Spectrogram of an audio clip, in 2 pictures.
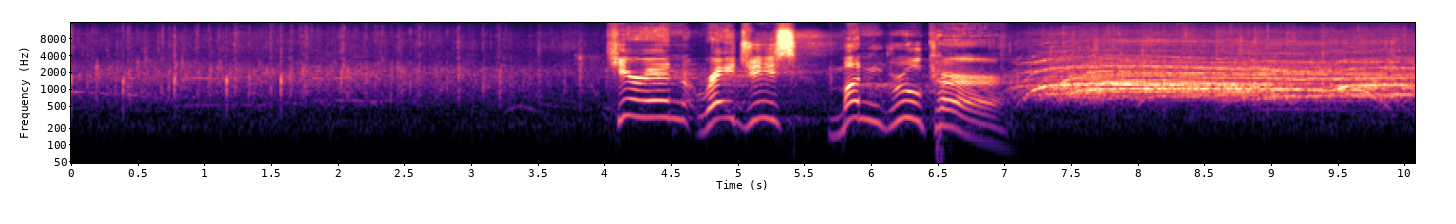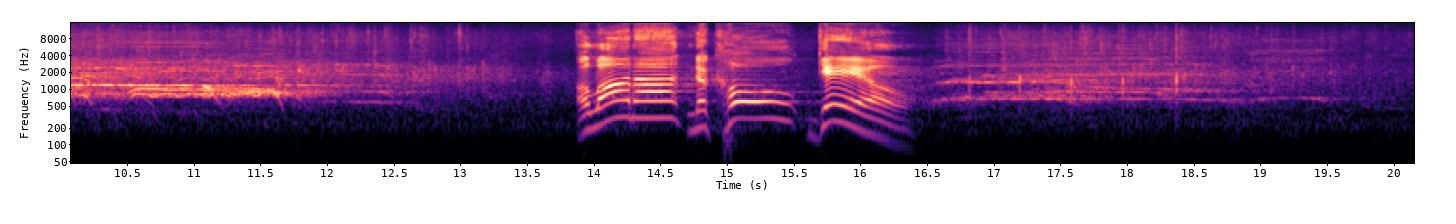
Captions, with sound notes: (audience clapping) Kiran Regis Mangrulkar. (audience cheering) Alana Nicole Gale. (audience cheering)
